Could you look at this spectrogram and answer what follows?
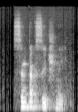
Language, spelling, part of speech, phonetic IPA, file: Ukrainian, синтаксичний, adjective, [sentɐkˈsɪt͡ʃnei̯], LL-Q8798 (ukr)-синтаксичний.wav
- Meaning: syntactic, syntactical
